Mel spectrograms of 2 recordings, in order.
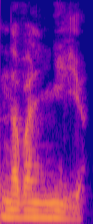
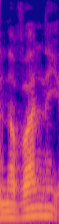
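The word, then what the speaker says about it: Навальный: Mettons-nous d'accord dès le début que j'ai vraiment du mal à prononcer le mot Navalny à la française Navalny. Donc je vais continuer à l'appeler Navalny à la russe et j'espère que votre compréhension n'en sera pas biaisée.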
